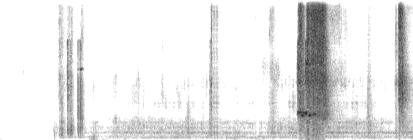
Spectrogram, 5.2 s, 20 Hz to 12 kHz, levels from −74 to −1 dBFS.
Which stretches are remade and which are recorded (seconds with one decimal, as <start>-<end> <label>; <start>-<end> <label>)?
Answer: 0.0-5.2 recorded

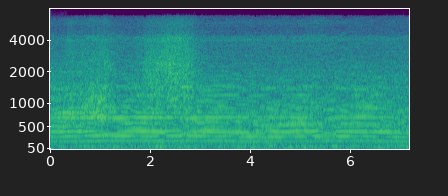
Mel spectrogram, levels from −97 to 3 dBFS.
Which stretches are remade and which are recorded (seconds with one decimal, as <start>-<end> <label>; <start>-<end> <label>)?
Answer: 0.0-2.3 remade; 2.3-5.7 recorded; 5.7-7.2 remade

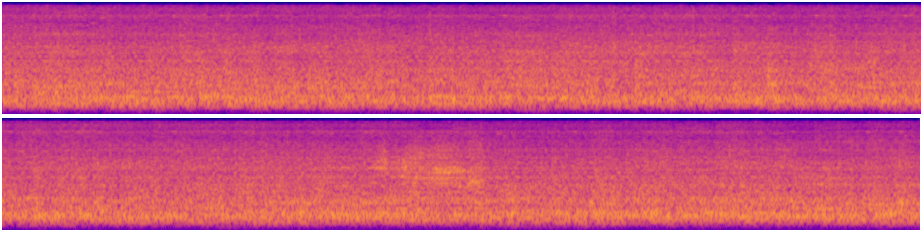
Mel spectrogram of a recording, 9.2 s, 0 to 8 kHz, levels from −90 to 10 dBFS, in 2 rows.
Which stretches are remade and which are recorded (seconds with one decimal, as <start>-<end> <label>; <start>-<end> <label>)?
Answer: 0.0-9.2 remade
